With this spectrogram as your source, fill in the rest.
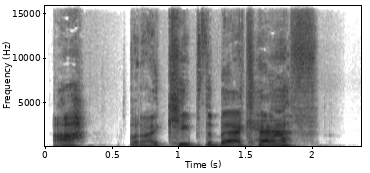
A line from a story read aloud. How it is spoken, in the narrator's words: cried Markheim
